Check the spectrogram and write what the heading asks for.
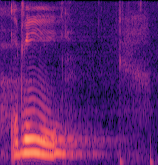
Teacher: huruf ro dibunyikan secara tafkhim karena ro berharakat damah maka cara bacanya adalah Doho dibunyikan dengan tebal ru Pangka lidah · ra dibunyikan dengan tebal, ru. Pangkal lidah naikkan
